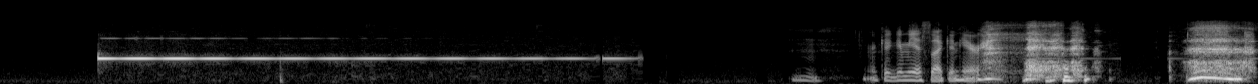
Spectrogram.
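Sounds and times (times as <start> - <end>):
meditation bell ringing: 1.0 - 6.4
speech: 8.8 - 11.1.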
